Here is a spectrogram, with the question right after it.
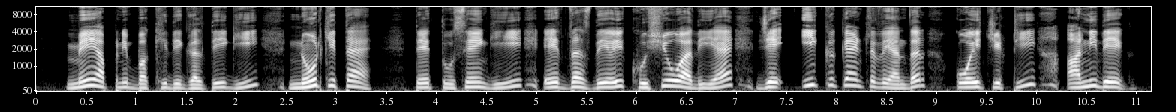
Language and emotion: Dogri, happy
